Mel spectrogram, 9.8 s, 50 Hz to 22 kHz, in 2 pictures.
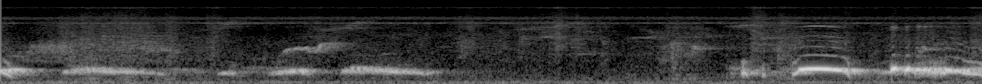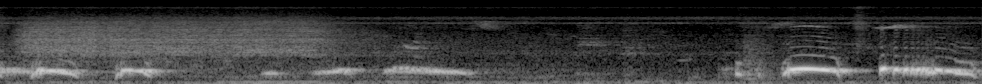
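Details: Calling spotted dove in the 'kuk 2' style, kept as training material for other doves: repeated soft low cooing phrases in bursts with short gaps, one louder rolling series midway, a brief hiss of background noise, then more coos.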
